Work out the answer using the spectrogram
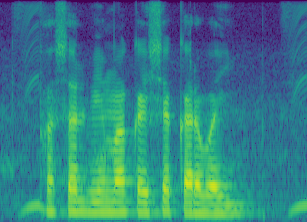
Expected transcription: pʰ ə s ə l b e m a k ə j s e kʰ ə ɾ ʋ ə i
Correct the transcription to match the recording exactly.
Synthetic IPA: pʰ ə s ə l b i m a k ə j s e k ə ɾ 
